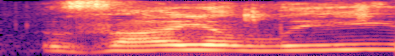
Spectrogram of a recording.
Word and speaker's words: Xia Li: Also, Xia Li, that's how you say her name.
